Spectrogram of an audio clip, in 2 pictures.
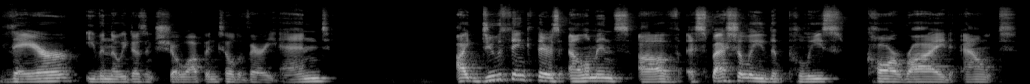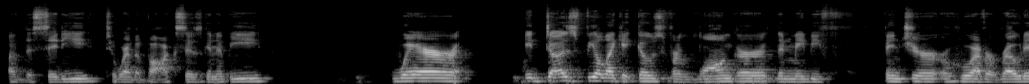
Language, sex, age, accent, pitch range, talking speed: English, male, 20-39, American, 125-145 Hz, 145 wpm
